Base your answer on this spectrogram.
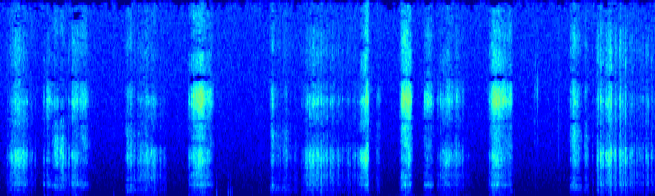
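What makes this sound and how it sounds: A steel fountain pen nib scratches across a thin, solid lined paper sheet lying flat on a desk, writing song lyrics in continuous handwriting strokes. Quiet, bright, dry scratching comes in short, irregular bursts of strokes, separated by brief pauses as the pen lifts.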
